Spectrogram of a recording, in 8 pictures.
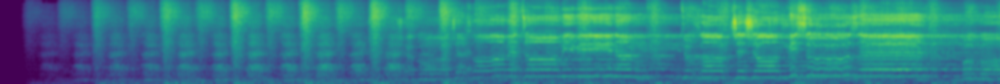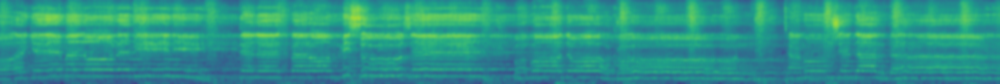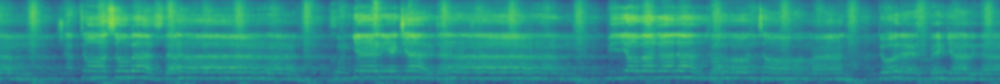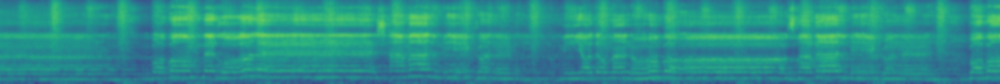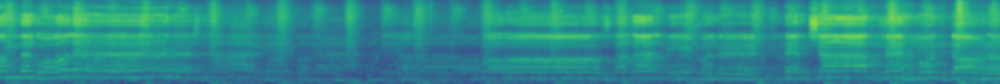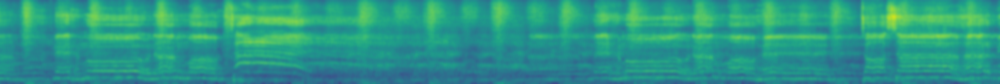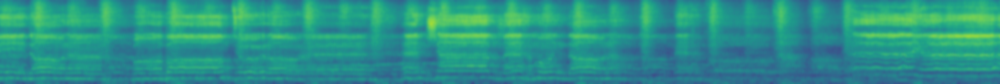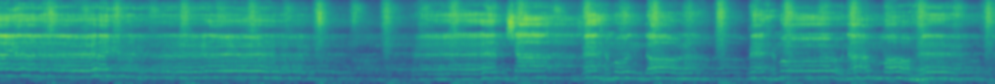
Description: سبک اثــر زمینه
مداح حاج سید مجید بنی فاطمه
مراسم عزاداری شب سوم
